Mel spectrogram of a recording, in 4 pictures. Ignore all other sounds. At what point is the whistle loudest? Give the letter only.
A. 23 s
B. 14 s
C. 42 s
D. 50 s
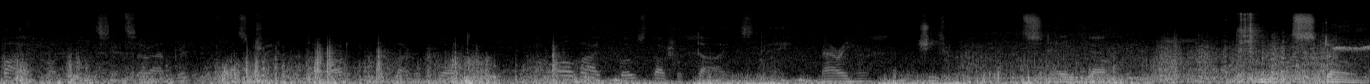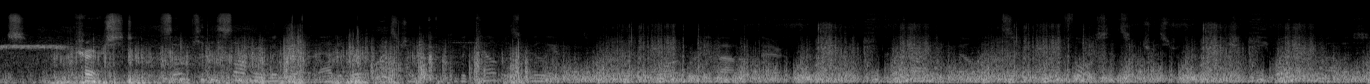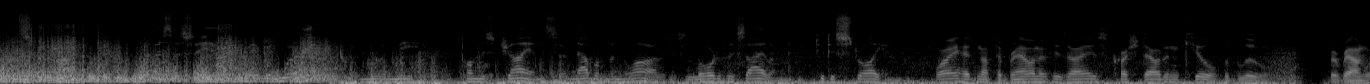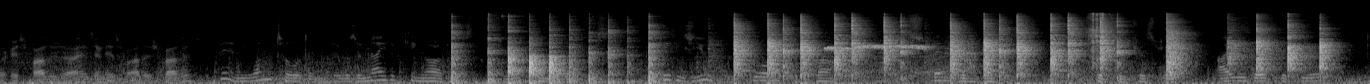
D.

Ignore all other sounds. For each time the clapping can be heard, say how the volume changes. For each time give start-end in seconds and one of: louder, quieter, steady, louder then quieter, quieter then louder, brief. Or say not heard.
45.6-54.4 steady.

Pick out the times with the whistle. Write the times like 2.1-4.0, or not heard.
13.3-14.8, 49.3-50.9.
